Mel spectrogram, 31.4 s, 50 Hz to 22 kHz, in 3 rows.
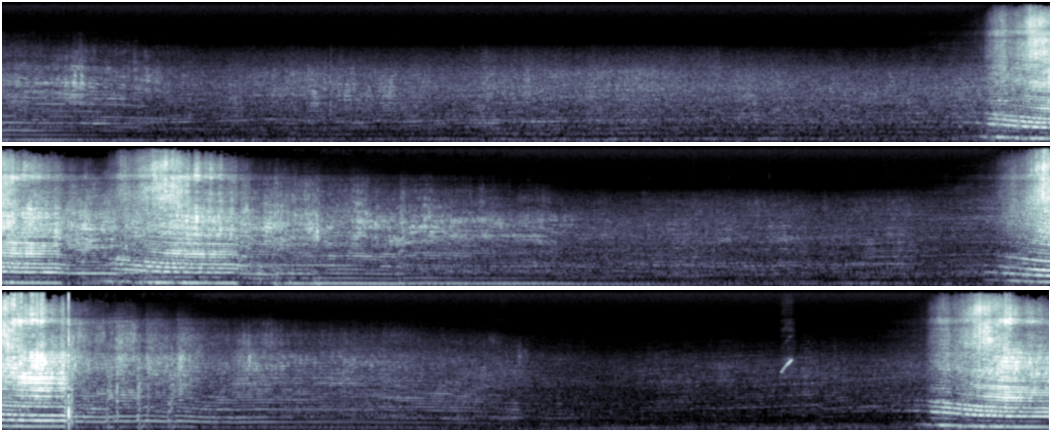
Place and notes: Silverstone Circuit, Towcester, UK - british motorcycle grand prix 2021 ... moto grand prix ...
moto grand prix free practice four ... wellington straight ... olympus ls 14 integral mics ...
England, United Kingdom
